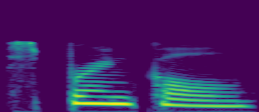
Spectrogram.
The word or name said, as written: sprinkle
